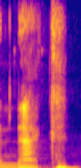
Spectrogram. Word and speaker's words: knack: The knack K is not pronounced.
